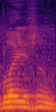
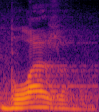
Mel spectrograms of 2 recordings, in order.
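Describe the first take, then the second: First: The word gets its common everyday pronunciation. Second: The word gets its specialist heraldic pronunciation. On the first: This is how most people say it. "If you are, are like most people, you pronounce it blazon" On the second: This is how heraldry experts say it. "the College of Arms people all say blazon"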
